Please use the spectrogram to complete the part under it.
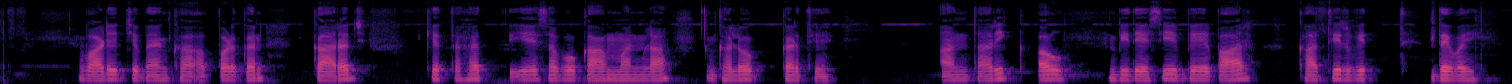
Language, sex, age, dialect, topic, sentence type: Chhattisgarhi, male, 18-24, Western/Budati/Khatahi, banking, statement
